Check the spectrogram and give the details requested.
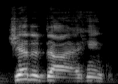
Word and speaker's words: Jedediah Hinkle: Excuse me, I got his name wrong. It's Jedediah Hinkle.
